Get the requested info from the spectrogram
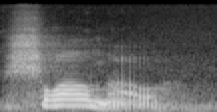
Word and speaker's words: Shlomo: But as far as we can tell, the way his name was originally pronounced is Shlomo.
